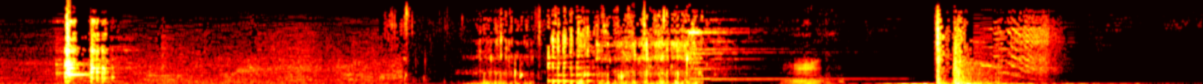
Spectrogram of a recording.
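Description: A person's short non-word vocal sounds and a questioning "hm?", with a sharp click just after the start and a brief steady tone in the middle.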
